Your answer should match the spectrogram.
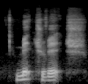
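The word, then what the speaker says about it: Mitrović: United um and he does reckon that um mitovich is that how you pronounce his name yep that is MIT he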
